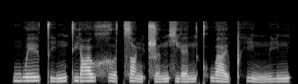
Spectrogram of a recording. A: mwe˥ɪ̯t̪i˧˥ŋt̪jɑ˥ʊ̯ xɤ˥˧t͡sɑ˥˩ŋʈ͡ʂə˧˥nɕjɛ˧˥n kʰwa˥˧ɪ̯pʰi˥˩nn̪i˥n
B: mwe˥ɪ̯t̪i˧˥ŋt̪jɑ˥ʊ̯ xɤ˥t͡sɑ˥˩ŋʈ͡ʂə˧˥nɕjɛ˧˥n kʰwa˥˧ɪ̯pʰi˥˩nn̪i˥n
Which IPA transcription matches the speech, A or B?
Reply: A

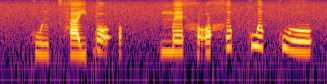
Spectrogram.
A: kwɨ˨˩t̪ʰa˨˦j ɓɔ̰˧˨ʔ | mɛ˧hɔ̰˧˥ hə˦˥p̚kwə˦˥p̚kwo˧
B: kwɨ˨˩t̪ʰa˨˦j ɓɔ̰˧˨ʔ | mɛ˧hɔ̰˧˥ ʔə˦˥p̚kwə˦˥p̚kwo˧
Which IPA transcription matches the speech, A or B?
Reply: A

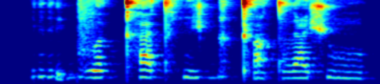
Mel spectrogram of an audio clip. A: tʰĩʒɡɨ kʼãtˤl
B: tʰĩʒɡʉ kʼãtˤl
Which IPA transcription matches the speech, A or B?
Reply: B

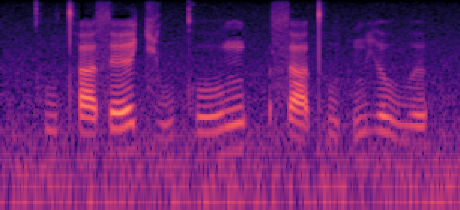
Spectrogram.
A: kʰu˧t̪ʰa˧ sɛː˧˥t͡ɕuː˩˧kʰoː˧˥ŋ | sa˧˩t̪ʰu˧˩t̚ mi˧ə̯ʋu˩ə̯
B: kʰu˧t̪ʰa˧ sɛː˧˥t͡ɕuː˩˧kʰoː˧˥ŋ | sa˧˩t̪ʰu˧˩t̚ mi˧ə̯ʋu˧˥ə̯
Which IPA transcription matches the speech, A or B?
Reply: A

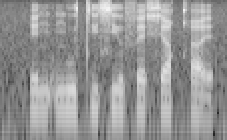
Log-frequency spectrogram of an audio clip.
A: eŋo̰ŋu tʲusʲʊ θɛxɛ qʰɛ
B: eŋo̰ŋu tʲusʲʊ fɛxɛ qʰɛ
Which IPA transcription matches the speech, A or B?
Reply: B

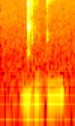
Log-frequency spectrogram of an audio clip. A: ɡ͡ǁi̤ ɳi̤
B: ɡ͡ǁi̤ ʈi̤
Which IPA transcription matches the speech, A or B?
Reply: B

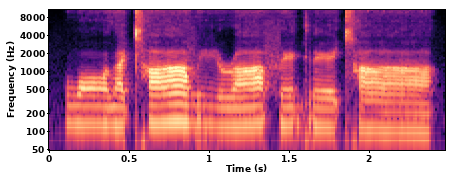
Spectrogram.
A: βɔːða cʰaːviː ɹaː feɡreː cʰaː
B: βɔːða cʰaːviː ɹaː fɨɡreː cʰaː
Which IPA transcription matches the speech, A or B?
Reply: A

